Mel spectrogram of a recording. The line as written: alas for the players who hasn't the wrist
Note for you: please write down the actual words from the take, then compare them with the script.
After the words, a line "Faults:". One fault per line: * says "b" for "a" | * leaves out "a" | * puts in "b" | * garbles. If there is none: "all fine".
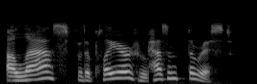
alas for the player who hasn't the wrist
Faults:
* says "player" for "players"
